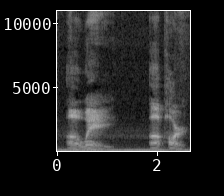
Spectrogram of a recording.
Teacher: it sounds like it's the short you uh sound even though it's spelled with the letter A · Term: schwa sound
